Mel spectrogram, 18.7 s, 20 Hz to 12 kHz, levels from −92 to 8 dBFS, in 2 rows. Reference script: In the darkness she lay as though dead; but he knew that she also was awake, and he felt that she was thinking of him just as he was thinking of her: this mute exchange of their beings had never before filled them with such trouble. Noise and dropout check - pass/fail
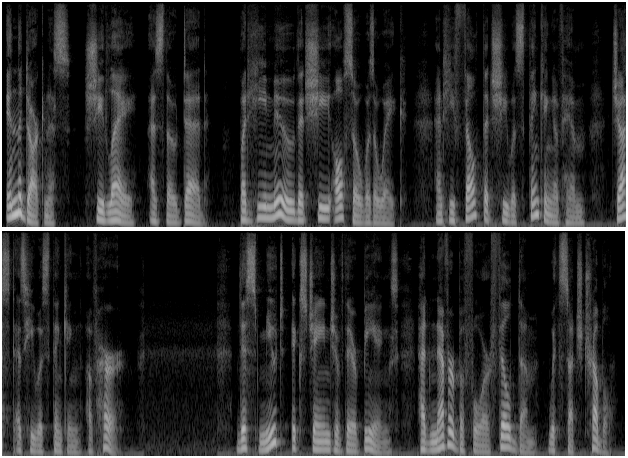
pass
